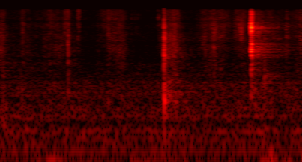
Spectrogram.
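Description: Tarot cards being handled, with two sharp card clicks about a second in and half a second later.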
